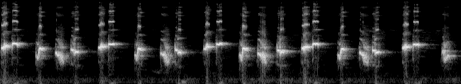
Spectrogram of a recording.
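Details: Yellow-vented bulbul giving lively fighting-style long rolling song meant to provoke other bulbuls into replying; gurgling whistled notes in quick paired phrases, rising and falling, repeating roughly every second without a break.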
